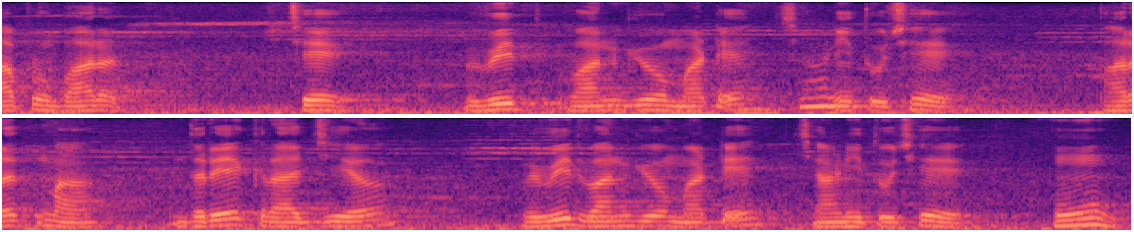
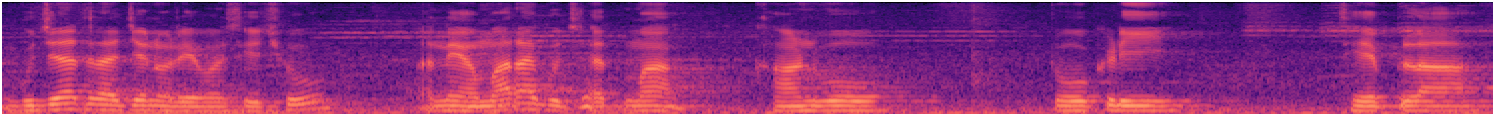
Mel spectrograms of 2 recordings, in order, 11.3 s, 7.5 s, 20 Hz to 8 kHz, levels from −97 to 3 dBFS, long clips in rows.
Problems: constant background noise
